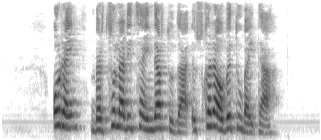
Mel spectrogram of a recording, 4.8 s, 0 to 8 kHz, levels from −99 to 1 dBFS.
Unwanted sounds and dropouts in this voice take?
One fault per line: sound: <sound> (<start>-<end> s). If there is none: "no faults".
no faults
